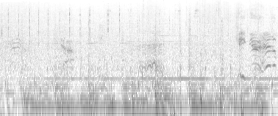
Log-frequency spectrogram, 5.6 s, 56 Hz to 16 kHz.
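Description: A horse neighs and whinnies in the video game Red Dead Redemption 2 over a steady drone of galloping hooves clip-clopping, with a second shrill whinny near the end amid a busy background hum.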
